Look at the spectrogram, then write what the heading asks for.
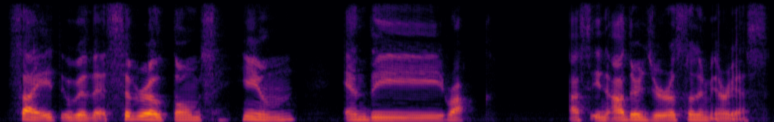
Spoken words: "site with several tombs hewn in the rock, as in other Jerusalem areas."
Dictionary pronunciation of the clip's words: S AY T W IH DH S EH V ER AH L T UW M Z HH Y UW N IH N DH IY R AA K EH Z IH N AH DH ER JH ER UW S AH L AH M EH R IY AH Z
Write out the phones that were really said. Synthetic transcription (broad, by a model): S AY T W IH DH S EH V ER AH L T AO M S HH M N IH N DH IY R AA K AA S IH N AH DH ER JH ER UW S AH L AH M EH R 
